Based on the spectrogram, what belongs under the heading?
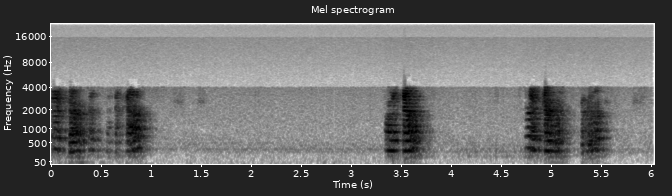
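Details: A white cockatoo chatters in its own speech-like language built from repeated 'Maro-chan' and 'Marochaka', three short harsh bursts about two seconds apart, in a quiet room.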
